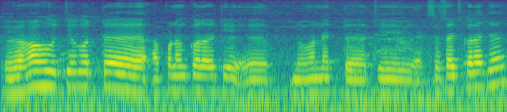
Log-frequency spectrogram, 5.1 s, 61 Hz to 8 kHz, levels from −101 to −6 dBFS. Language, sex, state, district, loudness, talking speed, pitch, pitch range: Odia, male, Odisha, Khordha, -18 LUFS, 130 wpm, 145 Hz, 130-170 Hz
